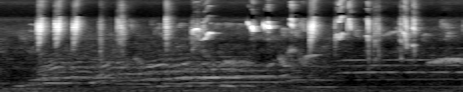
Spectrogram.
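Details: Konin in fierce bursts of song: sharp high chirps and short trills, loud notes about every quarter second, over a faint steady low hum.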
